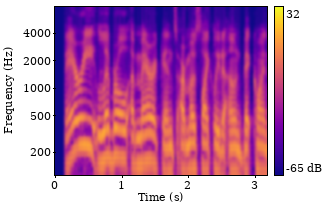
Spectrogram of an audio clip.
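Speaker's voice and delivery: ordinary talk, nothing marked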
